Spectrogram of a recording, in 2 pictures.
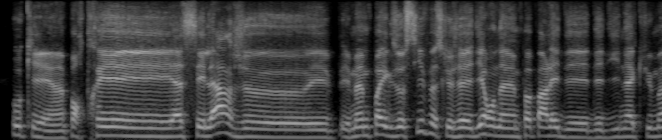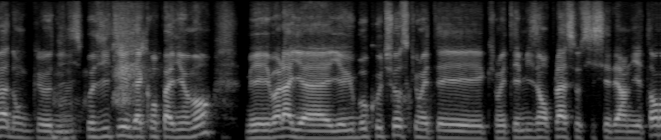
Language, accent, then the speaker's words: French; Hauts-de-France, France; chez nous en Haute-France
